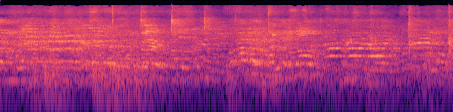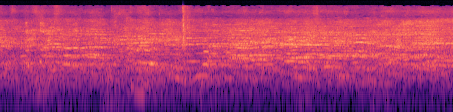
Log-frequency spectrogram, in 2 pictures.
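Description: A crowd chatters and cheers loudly around the listener in a large echoing hall.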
